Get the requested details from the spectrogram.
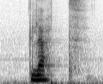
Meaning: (adjective) 1. smooth, shiny, and slippery 2. smooth 3. indefinite neuter singular of glad; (adverb) happily; in a happy and positive manner
- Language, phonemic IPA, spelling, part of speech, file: Swedish, /ɡlatː/, glatt, adjective / adverb / verb, Sv-glatt.ogg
